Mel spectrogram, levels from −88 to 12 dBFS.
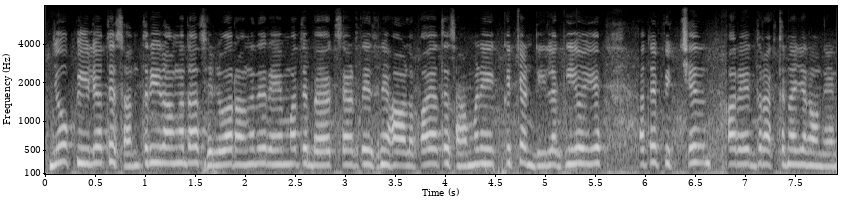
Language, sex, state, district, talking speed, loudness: Punjabi, male, Punjab, Fazilka, 240 wpm, -12 LUFS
